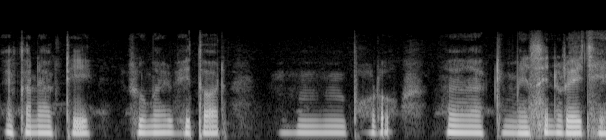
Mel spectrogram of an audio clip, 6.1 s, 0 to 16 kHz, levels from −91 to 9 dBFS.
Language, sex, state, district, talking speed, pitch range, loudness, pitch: Bengali, male, West Bengal, Kolkata, 100 wpm, 130-135 Hz, -19 LUFS, 130 Hz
